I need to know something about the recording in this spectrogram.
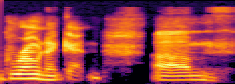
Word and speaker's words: Groningen: I'll pronounce it. The Dutch have the weird G's, but Groningen.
